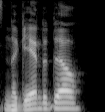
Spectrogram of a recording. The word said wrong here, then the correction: Naganadel: Naganadel. – That's it. Naganadel.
